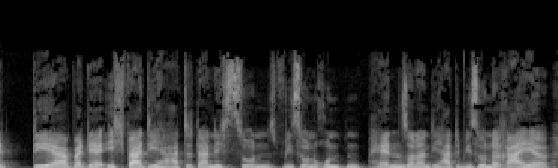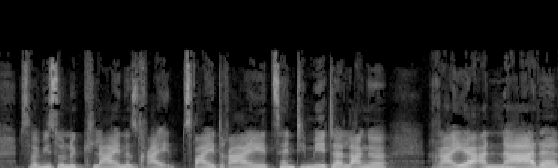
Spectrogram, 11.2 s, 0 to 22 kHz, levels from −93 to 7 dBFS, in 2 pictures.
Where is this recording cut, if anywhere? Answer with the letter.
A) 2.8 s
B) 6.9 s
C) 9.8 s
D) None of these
B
